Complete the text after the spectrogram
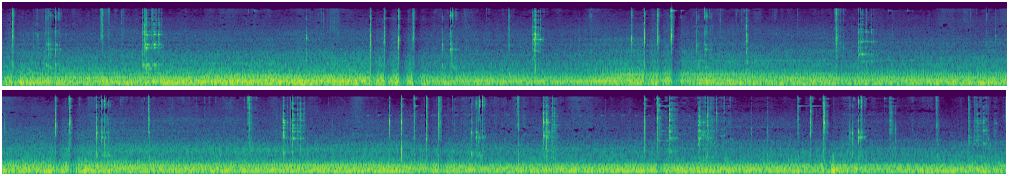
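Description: A hammer strikes a wooden stick, splitting it with sharp knocks.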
